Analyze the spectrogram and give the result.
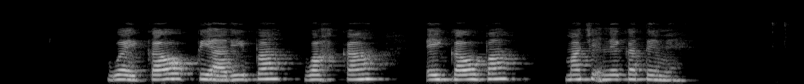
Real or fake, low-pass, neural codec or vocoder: fake; 7.2 kHz; vocoder, 44.1 kHz, 128 mel bands, Pupu-Vocoder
